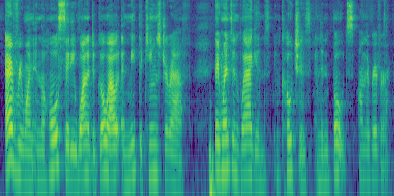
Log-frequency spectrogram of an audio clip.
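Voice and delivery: ordinary delivery, nothing marked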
